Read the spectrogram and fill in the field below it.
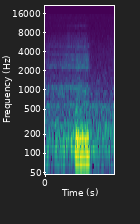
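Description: A single brief, low, rumbling snore in a sleeping dog, set against quiet room noise.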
